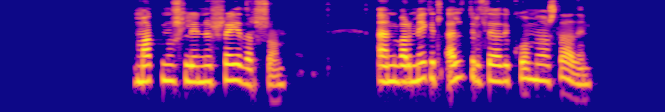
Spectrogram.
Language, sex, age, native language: Icelandic, female, 20-29, Icelandic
